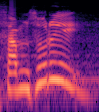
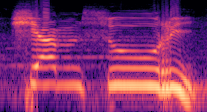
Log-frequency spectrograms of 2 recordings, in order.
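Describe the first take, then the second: First: The name begins with a plain s sound. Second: The name begins with an sh sound. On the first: The speaker calls it wrong. "Jangan Samsuri" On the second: The speaker calls it right. "S pertamanya pakai Y"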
